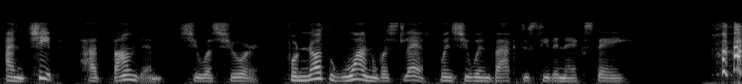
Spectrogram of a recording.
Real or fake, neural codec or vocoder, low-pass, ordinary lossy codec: real; none; 7.2 kHz; Opus, 24 kbps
